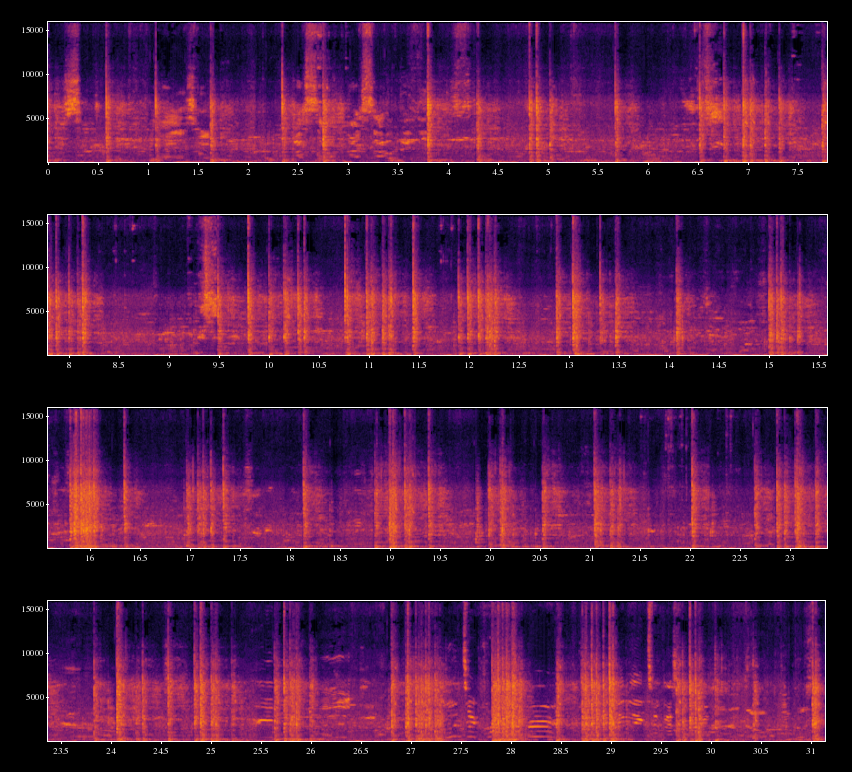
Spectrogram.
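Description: A fireworks display going off in a dense, continuous barrage of bangs and crackles, with several louder booms standing out. The phone microphone makes the bursts sound like gunshots.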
